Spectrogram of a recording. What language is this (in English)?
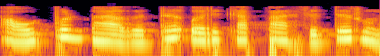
Malayalam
